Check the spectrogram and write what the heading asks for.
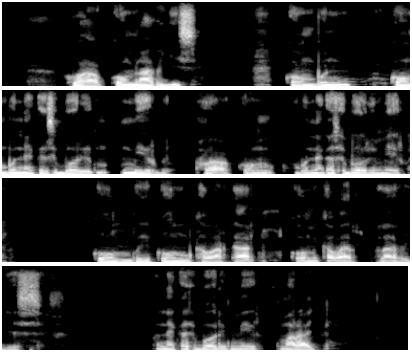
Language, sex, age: Wolof, male, 18-24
